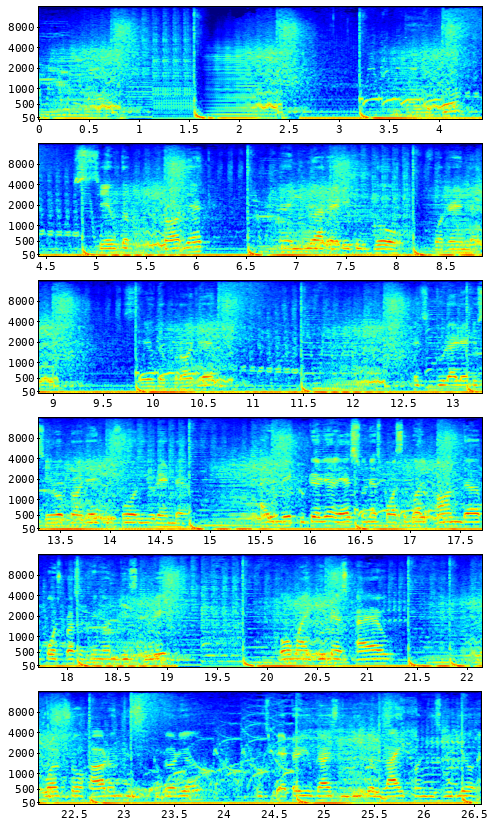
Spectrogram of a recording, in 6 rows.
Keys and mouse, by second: 0.2 ctrl+z, 1.7 shift+z, 3.8 shift+z, 8.5 shift+z, 10.8 ctrl+s, 11.5 shift+z, 14.6 Return, 15.8-16.2 drag, 26.3 click.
